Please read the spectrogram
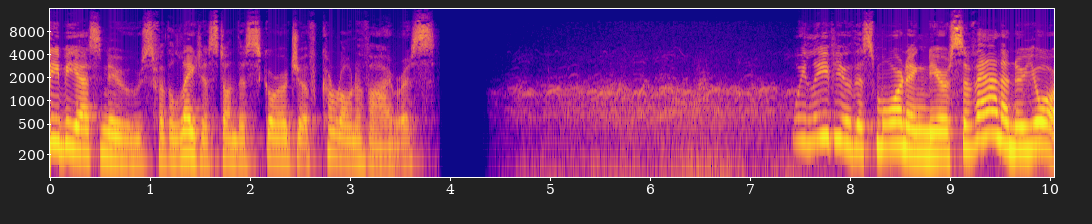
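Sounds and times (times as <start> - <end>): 
speech: 0.0 - 3.9, 7.4 - 10.0
large flock of migrating snow geese honking near Savannah New York: 4.6 - 7.6.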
